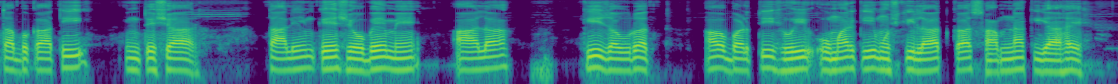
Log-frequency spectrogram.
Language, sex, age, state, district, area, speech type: Urdu, male, 18-30, Maharashtra, Nashik, urban, spontaneous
